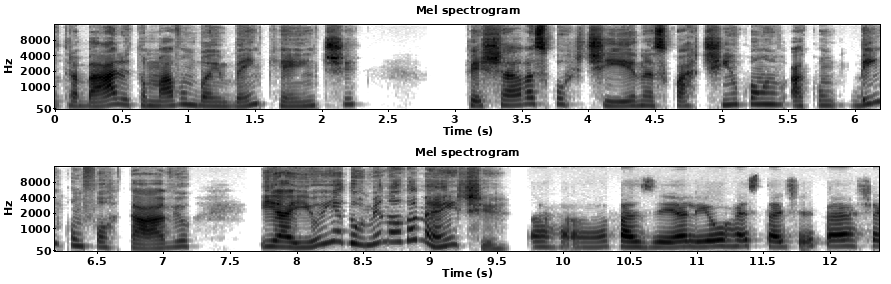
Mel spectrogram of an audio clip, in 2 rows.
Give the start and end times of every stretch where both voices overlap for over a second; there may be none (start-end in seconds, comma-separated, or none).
none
